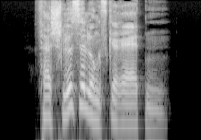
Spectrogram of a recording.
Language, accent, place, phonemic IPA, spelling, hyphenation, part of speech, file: German, Germany, Berlin, /ˈfɛɐ̯ˈʃlʏsəlʊŋs.ɡəˌʁɛːtn̩/, Verschlüsselungsgeräten, Ver‧schlüs‧se‧lungs‧ge‧rä‧ten, noun, De-Verschlüsselungsgeräten.ogg
- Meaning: dative plural of Verschlüsselungsgerät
